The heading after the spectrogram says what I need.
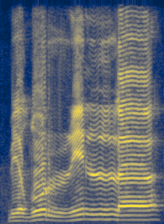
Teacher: kita masukkan tanwinnya ke lam tanpa ditahan ya, bila tanpa dengan gunnah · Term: idgham bila gunnah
